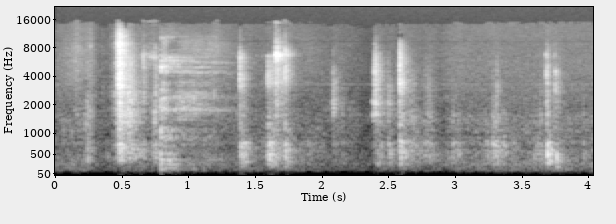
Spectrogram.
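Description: Faint, irregular metal clicks and taps, about eight in all, as a scrap bar is seated in a Burnerd three-jaw lathe chuck and the jaws are closed on it with the chuck key.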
